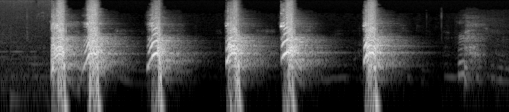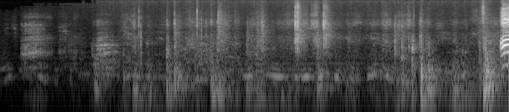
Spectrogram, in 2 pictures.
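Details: Dobermann during play barking six times in quick, forceful bursts over the first four seconds, followed by quieter shuffling, handling noise and faint voices.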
